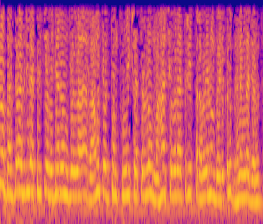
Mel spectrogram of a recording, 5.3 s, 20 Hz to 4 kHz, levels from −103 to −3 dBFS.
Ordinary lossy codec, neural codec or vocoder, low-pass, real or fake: none; none; 3.6 kHz; real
